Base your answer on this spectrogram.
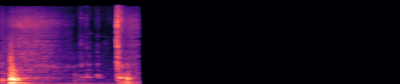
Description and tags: sliding object in draw
opening of the draw and an object slides in the draw.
